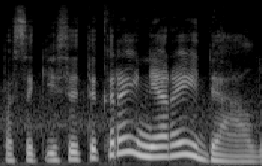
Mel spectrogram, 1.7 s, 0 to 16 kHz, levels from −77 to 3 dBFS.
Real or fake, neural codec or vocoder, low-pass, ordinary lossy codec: real; none; 14.4 kHz; AAC, 96 kbps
